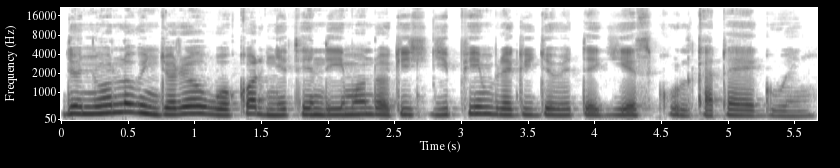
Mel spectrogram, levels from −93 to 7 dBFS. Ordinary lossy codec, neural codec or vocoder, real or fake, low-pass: none; none; real; none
